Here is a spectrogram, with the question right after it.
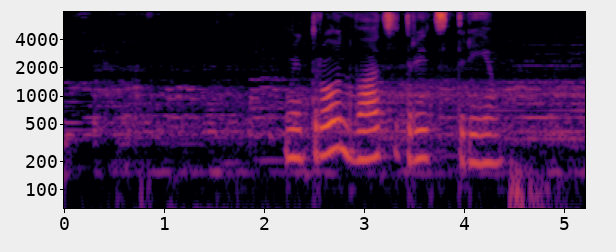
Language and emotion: Russian, neutral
